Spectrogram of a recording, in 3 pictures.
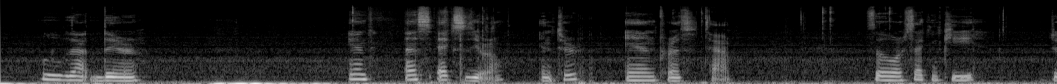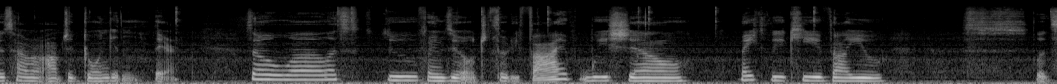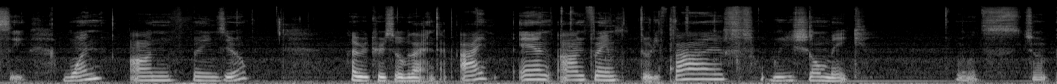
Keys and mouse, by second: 0.5-1.7 drag, 4.2 s, 7.2 Tab, 8.3 click, 14.1-19.6 drag, 25.2 i, 26.8-28.6 drag, 30.7-31.7 drag.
